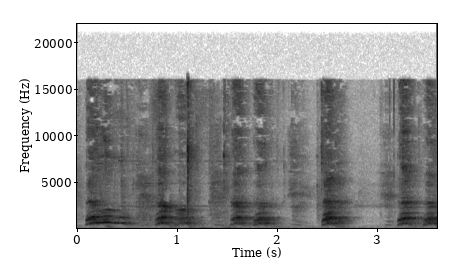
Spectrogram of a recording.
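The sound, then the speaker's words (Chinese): The speaker's dog barks five times in a steady, evenly spaced series, each bark loud and mid-pitched with a slightly rough edge, no talking alongside. “你等一下，先让我把我的狗子控制住。”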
